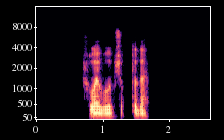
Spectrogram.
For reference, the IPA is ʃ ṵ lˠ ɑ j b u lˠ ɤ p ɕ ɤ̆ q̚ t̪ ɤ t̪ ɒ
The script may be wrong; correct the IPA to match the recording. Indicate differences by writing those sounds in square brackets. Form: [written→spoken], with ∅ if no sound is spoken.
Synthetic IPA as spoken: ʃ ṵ lˠ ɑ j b u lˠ ɤ p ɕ ɤ̆ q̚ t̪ ɤ [t̪→d̪] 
